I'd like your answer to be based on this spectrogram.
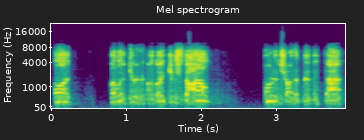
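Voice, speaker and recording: Hoarse man streaming live, off-mic. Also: extremely high pitch, huge pitch swings, a little fast, bright, forceful tone, distant mic, low-quality recording. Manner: earnest, rambling, many fillers and restarts. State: hoarse, losing his voice. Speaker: live streamer with a truck convoy. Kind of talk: casual live-stream talk to chat. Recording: off-mic with faint background noise.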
